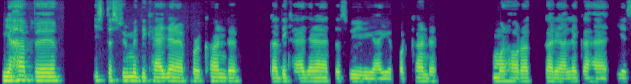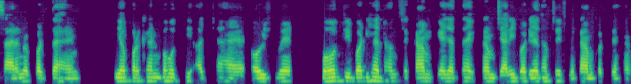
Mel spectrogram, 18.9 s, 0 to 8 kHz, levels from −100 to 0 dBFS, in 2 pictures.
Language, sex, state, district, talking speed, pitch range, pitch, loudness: Hindi, male, Bihar, Saran, 150 wpm, 115-125 Hz, 120 Hz, -18 LUFS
